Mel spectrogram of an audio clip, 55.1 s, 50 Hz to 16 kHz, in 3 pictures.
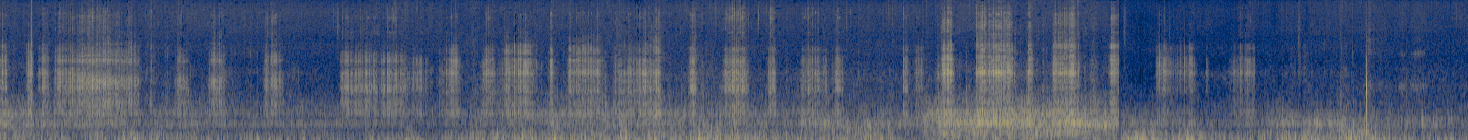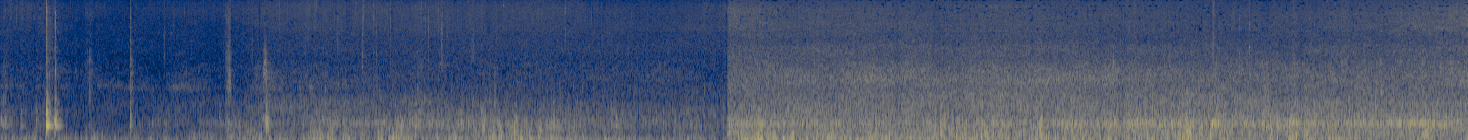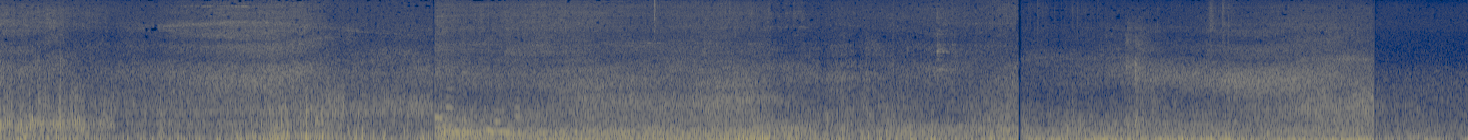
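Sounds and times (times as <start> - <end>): skateboard wheels rolling on pavement: 0.0 - 55.0
wind buffeting microphone: 0.0 - 55.0.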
